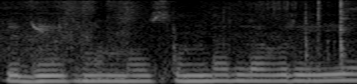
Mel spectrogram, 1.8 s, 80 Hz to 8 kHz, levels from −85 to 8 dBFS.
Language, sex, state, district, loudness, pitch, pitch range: Hindi, female, Uttar Pradesh, Hamirpur, -39 LUFS, 195 Hz, 195-205 Hz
